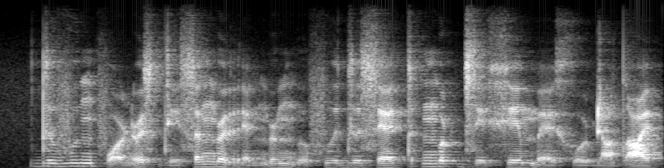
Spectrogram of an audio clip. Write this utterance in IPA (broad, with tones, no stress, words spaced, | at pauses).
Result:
dɯ˥vɯ˥ŋfɔ˩ ɳə˞˥sde˩sʌ˥ŋ ə˞˥rɛ˩ŋə˞˥ ŋɤ˩fɯ˥ dɯ˥sɛ˥t | ŋo˥ʈd͡ze˩ xe˥ mɛ˩xo˩ ɖɛ˩dˤɛ˥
